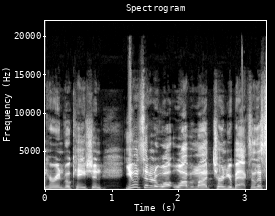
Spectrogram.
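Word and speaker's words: Wobbema: Republican state senator, Senator Wobama. Am I pronouncing that? That's correct. That's correct.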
